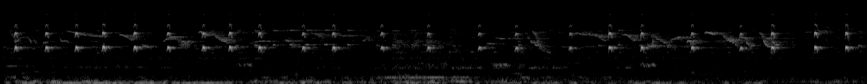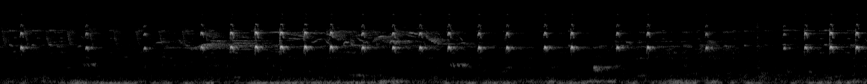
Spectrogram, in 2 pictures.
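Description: A squirrel gives sharp, high chirps in a quick, steady series, with birds warbling behind.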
